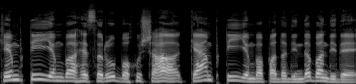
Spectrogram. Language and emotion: Kannada, neutral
